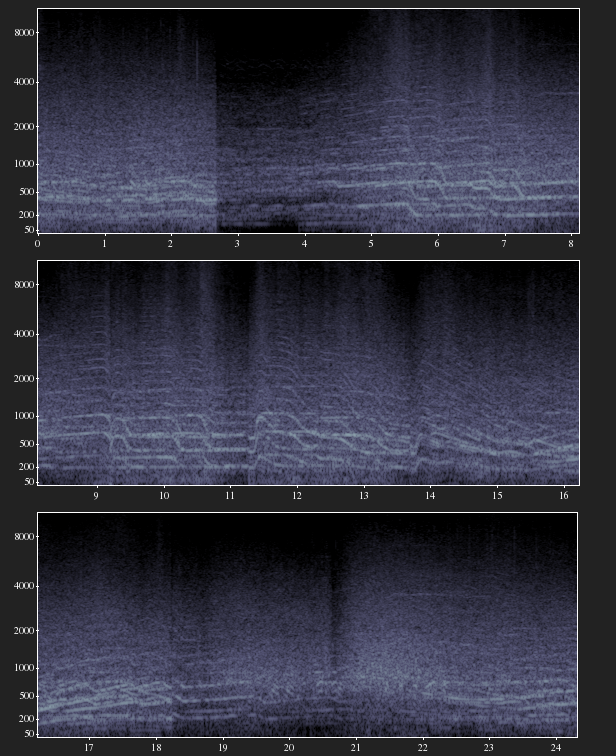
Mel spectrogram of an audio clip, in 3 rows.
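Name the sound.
F1 race cars driving on a straight in video game F1 2019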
